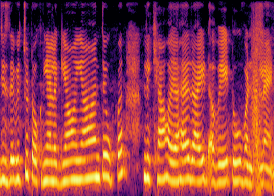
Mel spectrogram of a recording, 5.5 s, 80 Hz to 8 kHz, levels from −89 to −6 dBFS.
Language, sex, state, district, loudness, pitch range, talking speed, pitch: Punjabi, female, Chandigarh, Chandigarh, -12 LUFS, 240-270 Hz, 185 wpm, 255 Hz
